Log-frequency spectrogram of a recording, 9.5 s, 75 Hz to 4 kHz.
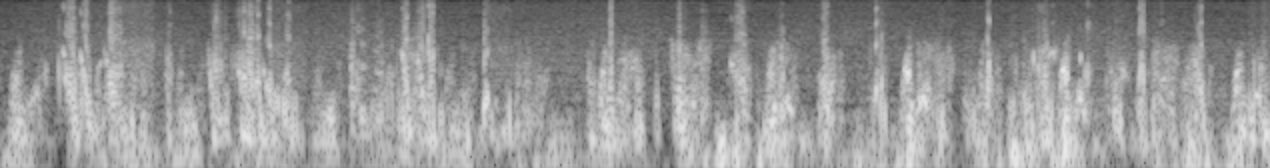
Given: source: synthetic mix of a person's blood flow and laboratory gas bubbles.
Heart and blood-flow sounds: Doppler ultrasound of blood flow; precordium
0.33-0.37 s: bubbles
0.43-1.16 s: bubbles
1.24-1.31 s: bubbles
1.55-2.28 s: bubbles
2.60-3.35 s: bubbles
3.45-4.12 s: bubbles
4.40-4.85 s: bubbles
4.91-4.96 s: bubbles
5.03-5.34 s: bubbles
5.46-5.65 s: bubbles
5.67-5.96 s: bubbles
6.13-6.28 s: bubbles
6.51-6.68 s: bubbles
6.87-7.16 s: bubbles
7.25-7.33 s: bubbles
7.37-7.48 s: bubbles
7.56-7.95 s: bubbles
8.09-8.20 s: bubbles
8.29-9.10 s: bubbles
9.35-9.54 s: bubbles
From the record:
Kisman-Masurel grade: 332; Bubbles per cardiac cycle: rolling drumbeat, 9 or more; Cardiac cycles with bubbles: 50 to 99%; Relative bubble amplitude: moderate (0.250 to 0.450); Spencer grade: 3 (all of the cardiac periods contain showers or single bubble signals, but not dominating or overriding the cardiac motion signals); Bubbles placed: only in the low amplitude regions of the cardiac cycle

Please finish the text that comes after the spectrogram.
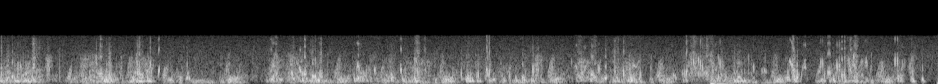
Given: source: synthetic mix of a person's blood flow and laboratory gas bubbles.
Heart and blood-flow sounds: Doppler ultrasound of blood flow; precordium
0.00-0.54 s: bubbles
0.79-1.26 s: bubbles
1.29-1.94 s: bubbles
2.64-3.35 s: bubbles
3.52-4.37 s: bubbles
4.58-4.94 s: bubbles
5.01-5.45 s: bubbles
5.69-6.45 s: bubbles
6.79-7.69 s: bubbles
7.84-8.08 s: bubbles
8.17-8.74 s: bubbles
8.92-9.28 s: bubbles
From the record:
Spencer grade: 4 (maximum detectable bubble signal sounding continuously throughout systole and diastole of every cardiac period, and overriding the amplitude of the normal cardiac signals); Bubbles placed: only in the low amplitude regions of the cardiac cycle

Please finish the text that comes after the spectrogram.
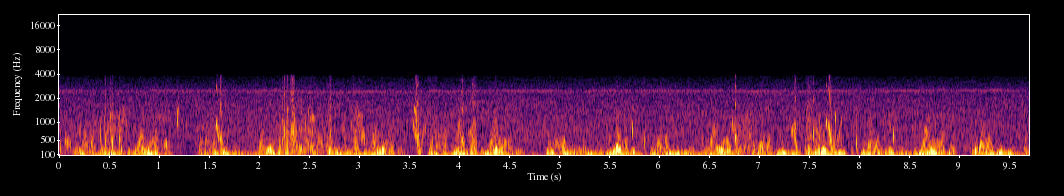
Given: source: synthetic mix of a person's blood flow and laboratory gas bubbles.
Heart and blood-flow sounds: Doppler ultrasound of blood flow; precordium
0.00-0.71 s: bubbles
1.03-1.11 s: bubbles
1.15-1.23 s: bubbles
1.55-1.71 s: bubbles
2.16-3.09 s: bubbles
3.40-3.78 s: bubbles
3.93-4.21 s: bubbles
5.69-5.77 s: bubbles
5.82-5.90 s: bubbles
6.59-6.64 s: bubbles
6.69-7.10 s: bubbles
7.28-7.58 s: bubbles
7.63-7.86 s: bubbles
7.90-8.01 s: bubbles
8.29-8.38 s: bubbles
From the record:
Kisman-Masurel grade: 232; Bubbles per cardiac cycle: several, 3 to 8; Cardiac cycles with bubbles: 50 to 99%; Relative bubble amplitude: moderate (0.250 to 0.450); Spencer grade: 3 (all of the cardiac periods contain showers or single bubble signals, but not dominating or overriding the cardiac motion signals); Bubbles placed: only in the low amplitude regions of the cardiac cycle

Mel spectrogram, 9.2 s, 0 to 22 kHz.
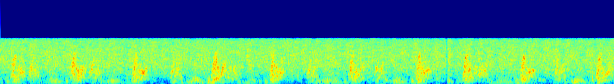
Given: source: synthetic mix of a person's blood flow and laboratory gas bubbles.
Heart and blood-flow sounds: Doppler ultrasound of blood flow; precordium
8.84-9.04 s: bubbles
From the record:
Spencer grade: 1 (occasional bubble signal discernible with the cardiac motion signal, with majority of cardiac periods free of bubbles); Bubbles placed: anywhere in the cardiac cycle

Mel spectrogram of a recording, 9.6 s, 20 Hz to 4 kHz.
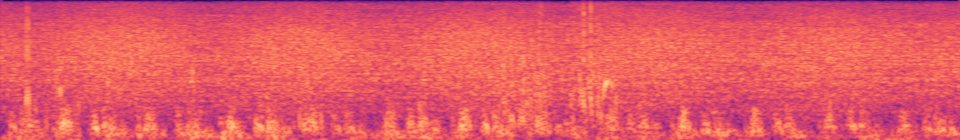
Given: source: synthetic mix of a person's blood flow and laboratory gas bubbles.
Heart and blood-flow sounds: Doppler ultrasound of blood flow; precordium
0.23-0.38 s: bubbles
0.41-0.80 s: bubbles
2.53-2.60 s: bubbles
2.90-3.29 s: bubbles
4.95-5.54 s: bubbles
5.59-6.23 s: bubbles
From the record:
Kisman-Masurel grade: 222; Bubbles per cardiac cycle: several, 3 to 8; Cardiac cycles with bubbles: 10 to 50%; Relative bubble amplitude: moderate (0.250 to 0.450); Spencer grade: 2 (many but less than half of the cardiac periods contain bubble signals, singularly or in groups); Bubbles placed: anywhere in the cardiac cycle

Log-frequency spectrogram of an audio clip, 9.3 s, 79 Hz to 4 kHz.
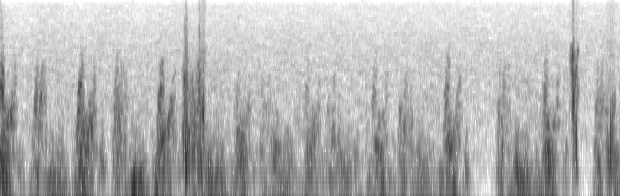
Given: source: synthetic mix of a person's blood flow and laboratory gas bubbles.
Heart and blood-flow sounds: Doppler ultrasound of blood flow; precordium
2.71-3.08 s: bubbles
8.53-8.68 s: bubbles
9.09-9.23 s: bubbles
From the record:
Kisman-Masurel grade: 123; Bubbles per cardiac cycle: 1 to 2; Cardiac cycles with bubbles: 10 to 50%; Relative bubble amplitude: loud (0.450 to 0.775); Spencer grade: 2 (many but less than half of the cardiac periods contain bubble signals, singularly or in groups); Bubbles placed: only in the low amplitude regions of the cardiac cycle

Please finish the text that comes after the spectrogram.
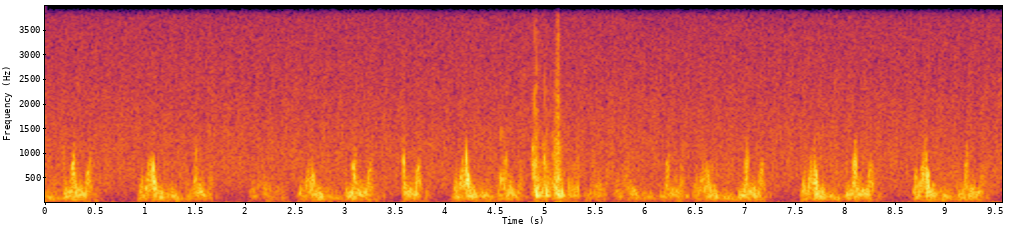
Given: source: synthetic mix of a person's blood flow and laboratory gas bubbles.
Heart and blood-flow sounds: Doppler ultrasound of blood flow; precordium
4.54-4.58 s: bubbles
4.85-5.33 s: bubbles
From the record:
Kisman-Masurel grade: 113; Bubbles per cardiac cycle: 1 to 2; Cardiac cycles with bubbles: 1 to 10%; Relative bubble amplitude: loud (0.450 to 0.775); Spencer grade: 1 (occasional bubble signal discernible with the cardiac motion signal, with majority of cardiac periods free of bubbles); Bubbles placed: only in the low amplitude regions of the cardiac cycle

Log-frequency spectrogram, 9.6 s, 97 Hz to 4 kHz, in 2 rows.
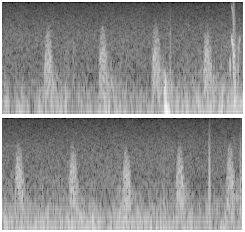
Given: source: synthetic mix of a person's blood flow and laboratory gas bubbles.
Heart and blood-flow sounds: Doppler ultrasound of blood flow; subclavian vein
4.53-4.77 s: bubbles
From the record:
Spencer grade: 1 (occasional bubble signal discernible with the cardiac motion signal, with majority of cardiac periods free of bubbles); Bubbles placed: anywhere in the cardiac cycle

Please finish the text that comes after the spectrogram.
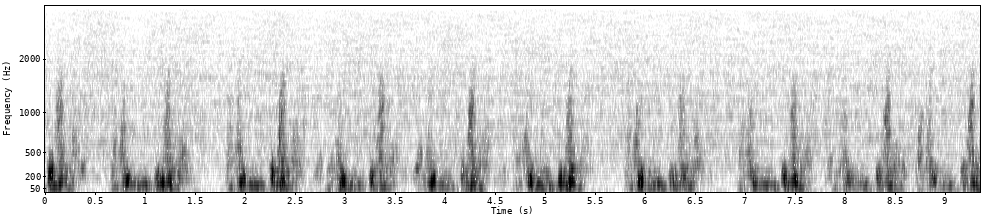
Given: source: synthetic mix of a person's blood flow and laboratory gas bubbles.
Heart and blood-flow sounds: Doppler ultrasound of blood flow; precordium
2.33-2.60 s: bubbles
From the record:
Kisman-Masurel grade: 111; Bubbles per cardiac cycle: 1 to 2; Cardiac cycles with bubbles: 1 to 10%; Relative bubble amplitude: barely perceptible (0.100 to 0.250); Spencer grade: 1 (occasional bubble signal discernible with the cardiac motion signal, with majority of cardiac periods free of bubbles); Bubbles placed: only in the low amplitude regions of the cardiac cycle

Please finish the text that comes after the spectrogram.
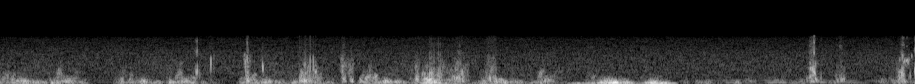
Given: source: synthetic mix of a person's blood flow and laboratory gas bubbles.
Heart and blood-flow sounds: Doppler ultrasound of blood flow; precordium
1.94-2.02 s: bubbles
2.08-2.15 s: bubbles
2.43-2.52 s: bubbles
2.60-2.67 s: bubbles
2.99-3.20 s: bubbles
3.40-3.55 s: bubbles
4.14-4.71 s: bubbles
4.85-4.99 s: bubbles
8.06-8.21 s: bubbles
8.35-8.46 s: bubbles
8.96-9.16 s: bubbles
From the record:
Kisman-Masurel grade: 232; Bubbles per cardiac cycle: several, 3 to 8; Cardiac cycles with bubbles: 50 to 99%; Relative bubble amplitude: moderate (0.250 to 0.450); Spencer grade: 3 (all of the cardiac periods contain showers or single bubble signals, but not dominating or overriding the cardiac motion signals); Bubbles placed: anywhere in the cardiac cycle

